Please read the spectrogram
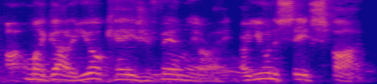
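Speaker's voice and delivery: soft, reassuring concern; empathetic tone. Shown as a demonstration. Lawyer's helpline checking on a hurt caller, empathetic. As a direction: check on them gently and quietly. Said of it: "with my tone, my intonation".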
